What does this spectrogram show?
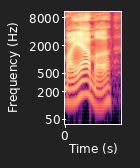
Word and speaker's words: Miami: We're talking about people like Esteban Torres, the former council member who was born in Miami, but you don't pronounce it Miami. You pronounce it Miami.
